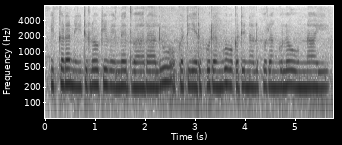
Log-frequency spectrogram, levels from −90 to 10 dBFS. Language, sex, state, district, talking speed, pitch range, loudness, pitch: Telugu, female, Telangana, Mahabubabad, 115 wpm, 205-220 Hz, -14 LUFS, 210 Hz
